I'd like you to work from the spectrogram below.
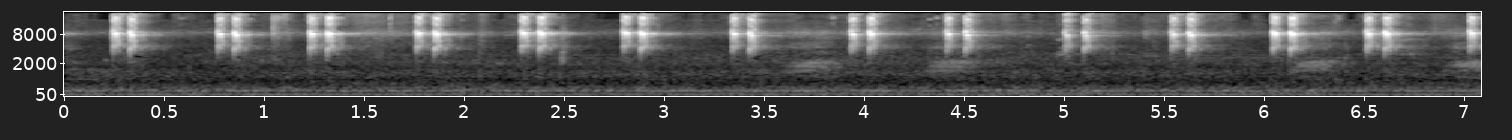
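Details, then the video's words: Indian squirrel chirps: rhythmic high-pitched chips, around fourteen, evenly spaced, with occasional soft lower murmuring notes between them and a faint steady hum. "Indian Squirrel Chirping Sound Effect"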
